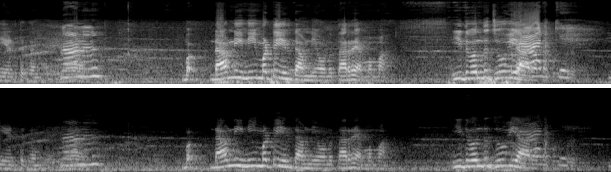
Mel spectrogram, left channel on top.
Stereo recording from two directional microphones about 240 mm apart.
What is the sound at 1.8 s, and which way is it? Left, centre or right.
A woman's voice, centre.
